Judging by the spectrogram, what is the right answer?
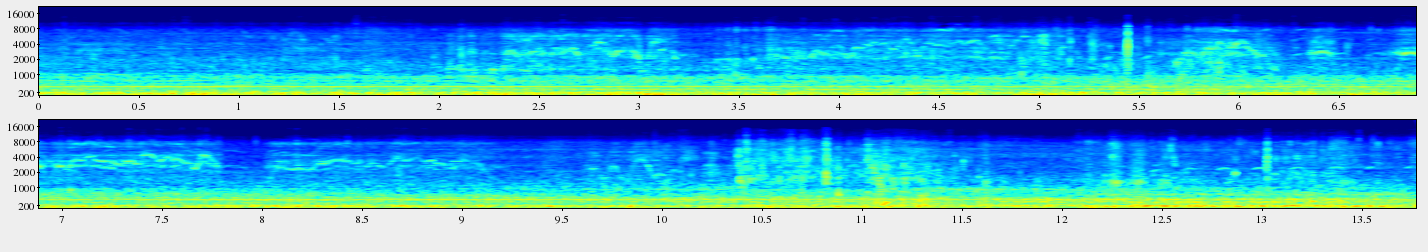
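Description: Steady rumble of the river running below a hydroelectric dam, with a constant hum underneath. Scattered splashing comes in through the middle and again near the end as a hooked skipjack herring thrashes at the surface.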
